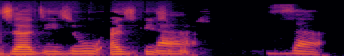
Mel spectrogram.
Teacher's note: Dia Safir Safir. Dia berdesir, ada desiran seperti bunyi binatang. · Jadi dia jahar lah. Dia jahar, dia tak ada angin.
